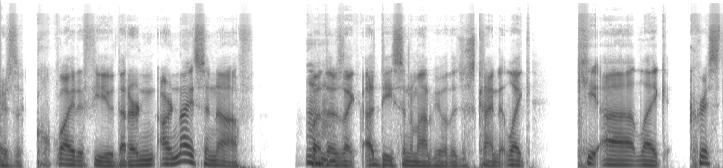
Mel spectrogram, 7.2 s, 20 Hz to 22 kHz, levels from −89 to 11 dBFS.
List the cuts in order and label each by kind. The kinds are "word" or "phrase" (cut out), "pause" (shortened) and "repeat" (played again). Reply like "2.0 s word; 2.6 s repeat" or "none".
none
